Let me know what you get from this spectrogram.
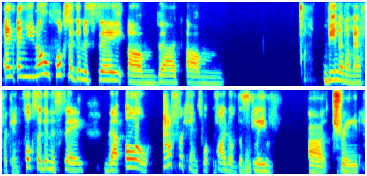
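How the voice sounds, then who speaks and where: A woman's voice: mid-range voice, very animated, a little slow, a little mellow, no room sound, lo-fi sound. A woman from Cameroon speaking on a video call panel, impassioned, full of fillers, restarts and rhetorical questions.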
